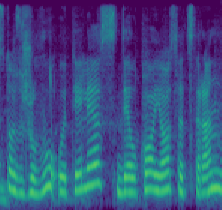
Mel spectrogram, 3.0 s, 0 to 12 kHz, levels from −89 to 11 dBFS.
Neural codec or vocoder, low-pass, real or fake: none; 10.8 kHz; real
